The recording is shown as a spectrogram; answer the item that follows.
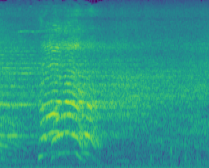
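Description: A single shout, rising and falling in pitch, about half a second in, over the steady low hum and murmur of a large indoor sports hall.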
